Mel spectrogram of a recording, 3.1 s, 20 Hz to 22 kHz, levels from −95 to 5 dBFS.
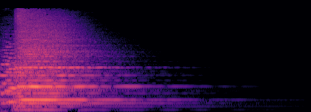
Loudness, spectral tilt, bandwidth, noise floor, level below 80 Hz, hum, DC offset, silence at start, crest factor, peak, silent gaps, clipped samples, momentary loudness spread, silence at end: -27 LUFS; -2 dB/octave; 16 kHz; -89 dBFS; -72 dBFS; none; under 0.1%; 0 s; 20 dB; -12 dBFS; none; under 0.1%; 22 LU; 1.75 s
